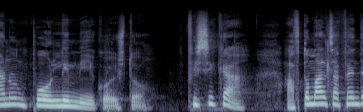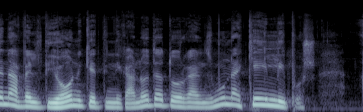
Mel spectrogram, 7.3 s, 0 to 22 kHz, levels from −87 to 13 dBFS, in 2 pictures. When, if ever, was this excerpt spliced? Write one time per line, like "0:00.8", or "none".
0:01.7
